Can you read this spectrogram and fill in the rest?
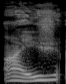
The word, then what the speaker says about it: Ige: By the way, the governor of Hawaii is Dave Ige. I believe that's how you pronounce his name, I-G-E.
